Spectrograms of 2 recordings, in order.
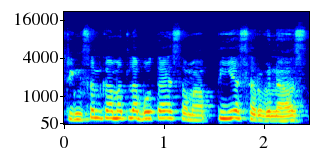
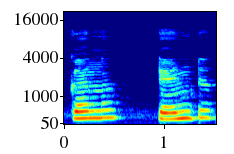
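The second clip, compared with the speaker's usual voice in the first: slow, stretched and a bit louder, rising at the end; slow blended word; 3 semitones higher, 4 dB louder, much slower than usual. Shown as a demonstration. Teacher to students, blending the syllables slowly. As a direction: draw the whole word out for learners. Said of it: "तो हमारी meaning क्या बनी?".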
